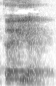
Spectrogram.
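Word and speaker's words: career: हम उसे बोलते हैं करियर, नॉट कैरियर, है ना। People of Agra they always speak what, कैरियर।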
